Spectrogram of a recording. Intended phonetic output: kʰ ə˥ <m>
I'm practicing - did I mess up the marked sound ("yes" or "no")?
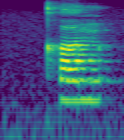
yes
